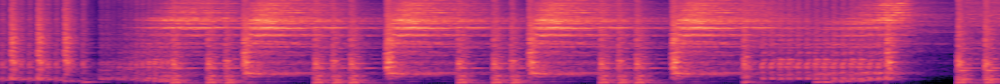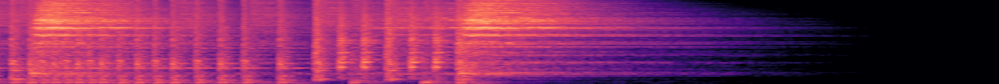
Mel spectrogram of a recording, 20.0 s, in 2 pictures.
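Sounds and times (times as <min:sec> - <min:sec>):
percussion: 0:00.0 - 0:15.9.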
